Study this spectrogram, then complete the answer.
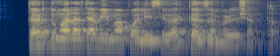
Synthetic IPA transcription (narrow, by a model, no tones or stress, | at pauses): t̪əɾt̪um̤alat̪jaʋimapɔlisiʋəɾkəɾd͡zəmiɭuːɕək̚t̪ə̰ː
